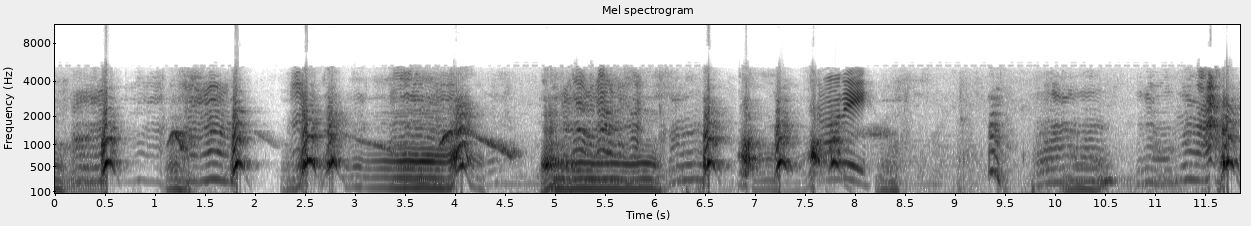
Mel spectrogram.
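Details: Brittany, a pet dog showing off a new growl, chases fellow dog Chase while Gypsy joins and Scotty is grumpy. Wavering harmonic growl-moans alternate with short punchy yips and barks, with brief pauses between bursts.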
